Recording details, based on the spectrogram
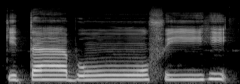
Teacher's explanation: یہاں پر دیکھیے تنوین کے بعد حروف اخفا میں سے فا آ رہا، تو یہاں پر بھی ہم نون کی آواز کو ناک میں چھپا کر پڑھیں گے، نون کی آواز کو ظاہر نہیں کریں گے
